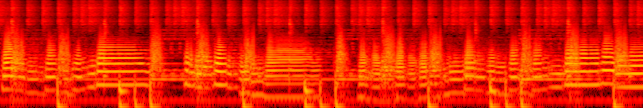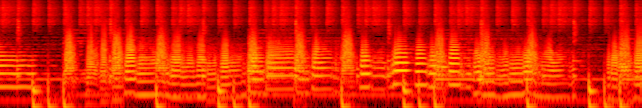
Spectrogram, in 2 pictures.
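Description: Cimbasso and bass trombone playing a minor blues line in held and moving low-brass notes. Underneath, a Farfisa organ's automatic accompaniment keeps a steady ticking beat with sustained low chords.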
